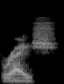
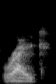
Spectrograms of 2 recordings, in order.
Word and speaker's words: Reich: i did that material his name should be pronounced reish more like with a sh sounding and i would always say like reich similar to like nazis have reichs you know so i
